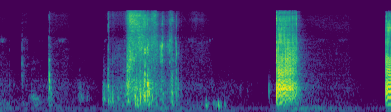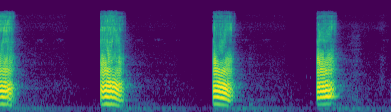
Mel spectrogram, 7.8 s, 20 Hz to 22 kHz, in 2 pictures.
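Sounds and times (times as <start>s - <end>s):
recorded series of farts: 2.8s - 3.1s, 4.9s - 5.3s, 6.0s - 6.4s, 7.1s - 7.4s.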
